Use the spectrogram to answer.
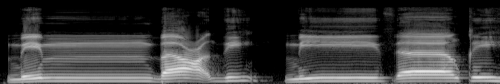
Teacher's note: نون ساکن کو اپنے میم کے ساتھ تبدیل کر دینا ہے · من بعد میثاقہ، اس میں قاف کو اپنے موٹا پڑھنا ہے، اور میثا میں جو ثا ہے اس کے اندر سیٹی آپ نے نہیں ڈالنی، سیٹی سے بچنا ہے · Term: اقلاب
